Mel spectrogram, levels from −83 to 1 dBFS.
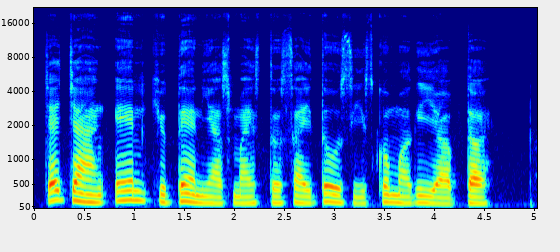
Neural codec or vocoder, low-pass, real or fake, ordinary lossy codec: none; 19.8 kHz; real; none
